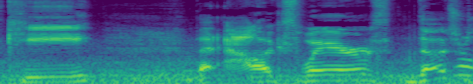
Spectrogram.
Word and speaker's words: Quay: pairs there's uh they look like Quay q u a y but I think they're pronounced key that Alex wears those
